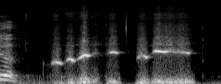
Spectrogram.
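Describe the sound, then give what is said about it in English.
Someone whistles a short signal: a few quick rising chirps, then one longer held note, with dull thumps sounding underneath. “There were two bangs and a whistle.”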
